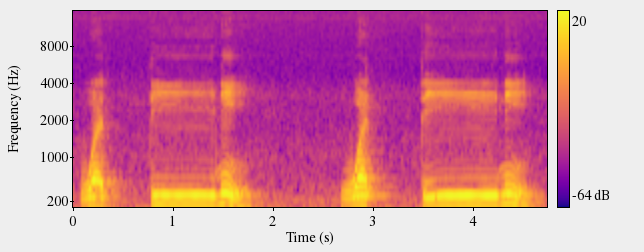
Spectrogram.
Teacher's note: Hamzah wasal ni kita tak sebutkan dia.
